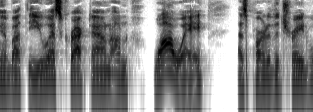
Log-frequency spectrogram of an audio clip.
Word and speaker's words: Huawei: Look, I even got the name right. – Look, I was going to say, look at you. You said Huawei right, finally. – And I'm buzzed. As part of the trade war with China and all repercussions, it might. Maybe I have to be drunk to say it right.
